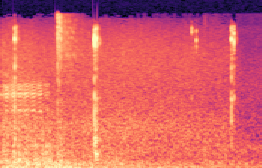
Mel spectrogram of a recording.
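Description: Sheep bleating in the Minecraft SheepWar game, several short bleats and clicks scattered over a low background hum, fairly faint.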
